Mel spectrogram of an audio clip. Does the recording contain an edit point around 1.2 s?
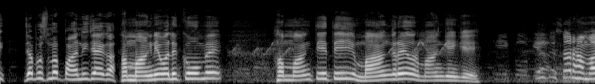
yes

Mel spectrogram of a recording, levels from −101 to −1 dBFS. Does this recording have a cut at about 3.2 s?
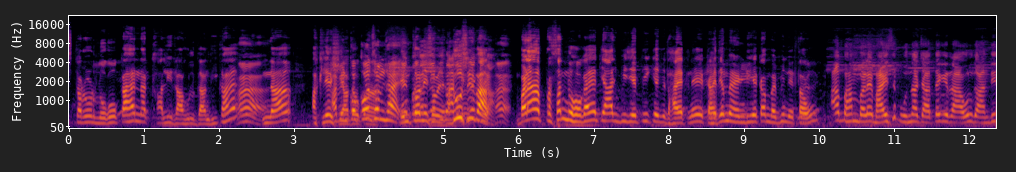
no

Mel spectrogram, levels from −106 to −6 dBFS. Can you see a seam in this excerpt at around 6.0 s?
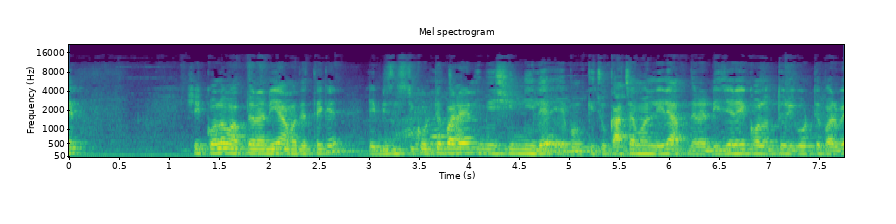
no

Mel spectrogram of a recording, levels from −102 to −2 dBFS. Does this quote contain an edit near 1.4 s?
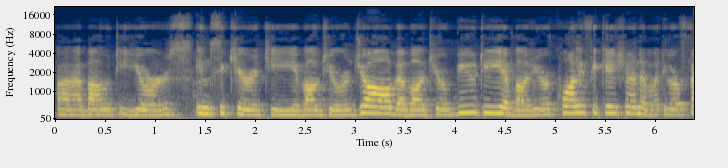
yes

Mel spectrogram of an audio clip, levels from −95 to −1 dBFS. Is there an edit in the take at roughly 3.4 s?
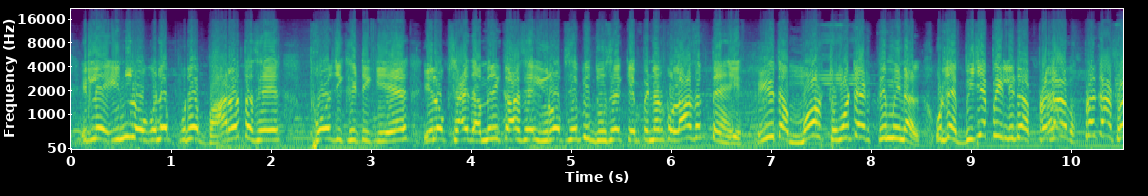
no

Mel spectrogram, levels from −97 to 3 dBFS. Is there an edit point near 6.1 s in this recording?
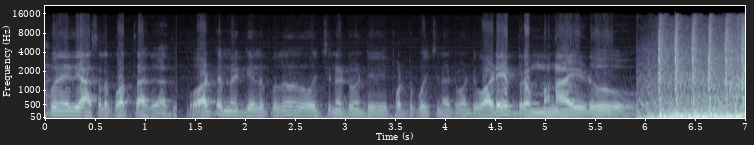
yes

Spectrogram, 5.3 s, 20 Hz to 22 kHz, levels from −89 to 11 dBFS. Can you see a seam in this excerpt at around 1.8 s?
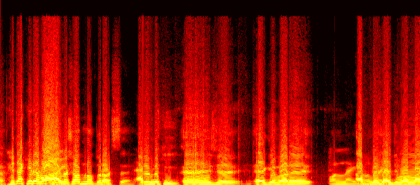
yes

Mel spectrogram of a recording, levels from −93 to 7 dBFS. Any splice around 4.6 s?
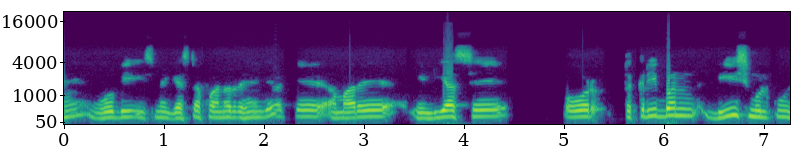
no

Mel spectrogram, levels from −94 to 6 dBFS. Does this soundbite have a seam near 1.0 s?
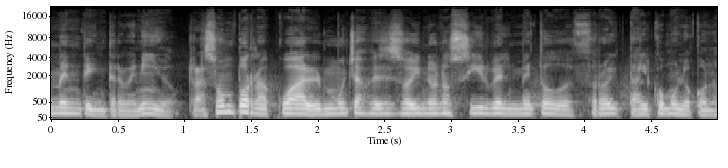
yes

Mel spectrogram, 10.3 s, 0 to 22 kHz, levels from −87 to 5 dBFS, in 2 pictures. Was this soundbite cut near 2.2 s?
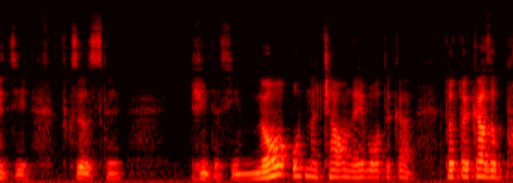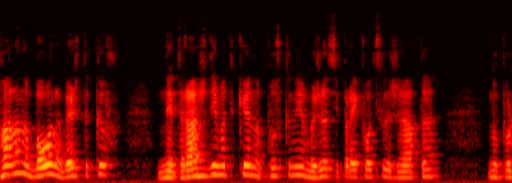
no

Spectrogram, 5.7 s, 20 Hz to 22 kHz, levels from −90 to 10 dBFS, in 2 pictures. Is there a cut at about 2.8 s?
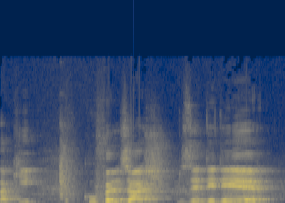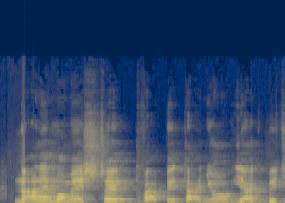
yes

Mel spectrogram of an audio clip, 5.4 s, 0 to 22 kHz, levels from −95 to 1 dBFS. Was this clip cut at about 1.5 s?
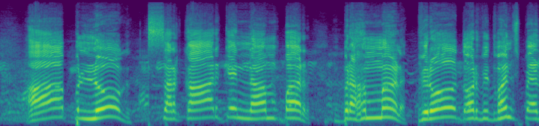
yes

